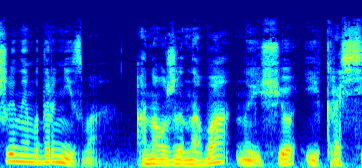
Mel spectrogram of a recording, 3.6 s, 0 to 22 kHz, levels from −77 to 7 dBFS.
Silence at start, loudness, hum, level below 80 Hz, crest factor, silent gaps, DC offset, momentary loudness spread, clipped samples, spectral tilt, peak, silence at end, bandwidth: 0 s; -21 LUFS; none; -46 dBFS; 14 dB; none; under 0.1%; 9 LU; under 0.1%; -5 dB/octave; -8 dBFS; 0 s; 14.5 kHz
